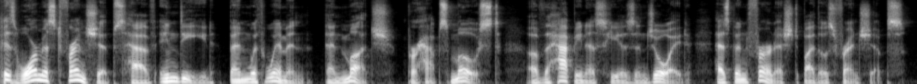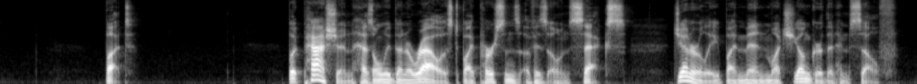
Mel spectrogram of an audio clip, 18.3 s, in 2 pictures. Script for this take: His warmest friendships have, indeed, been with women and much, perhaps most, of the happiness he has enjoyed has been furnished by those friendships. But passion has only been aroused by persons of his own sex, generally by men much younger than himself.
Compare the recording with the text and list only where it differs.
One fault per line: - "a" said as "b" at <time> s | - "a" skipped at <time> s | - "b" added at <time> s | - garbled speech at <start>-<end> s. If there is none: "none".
- "But" added at 12.0 s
